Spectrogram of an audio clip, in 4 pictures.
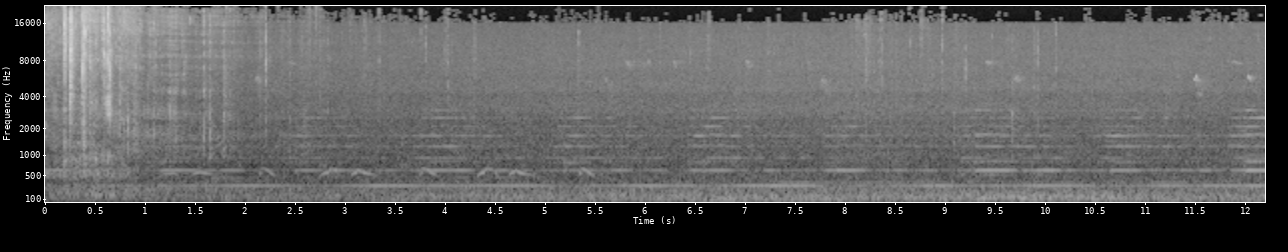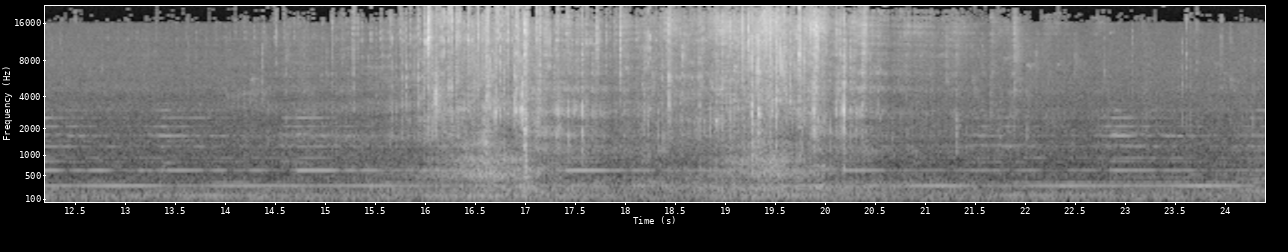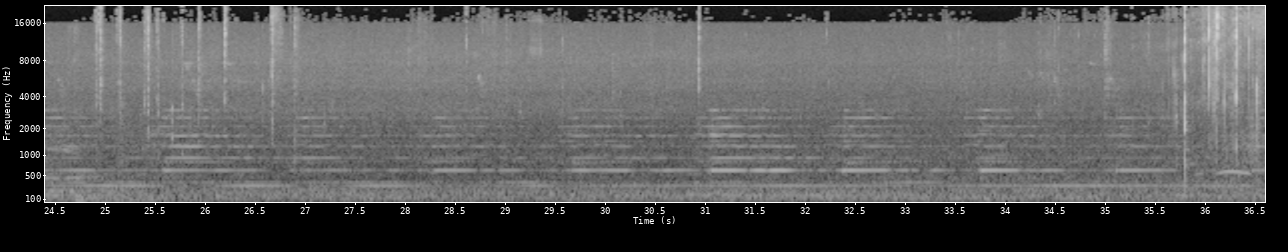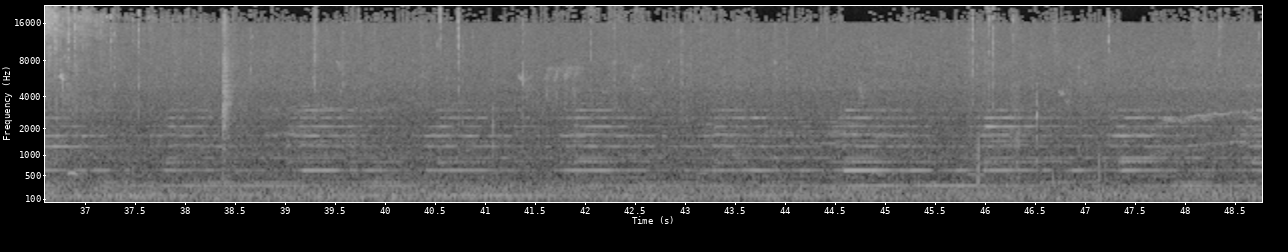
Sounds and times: acorns falling 0:00.0 - 0:02.8
bicycles circulating on it 0:00.0 - 0:48.7
two trains 0:00.0 - 0:48.7
Distant bells 0:02.4 - 0:48.7
acorns falling 0:14.4 - 0:22.1
acorns falling 0:35.6 - 0:37.3

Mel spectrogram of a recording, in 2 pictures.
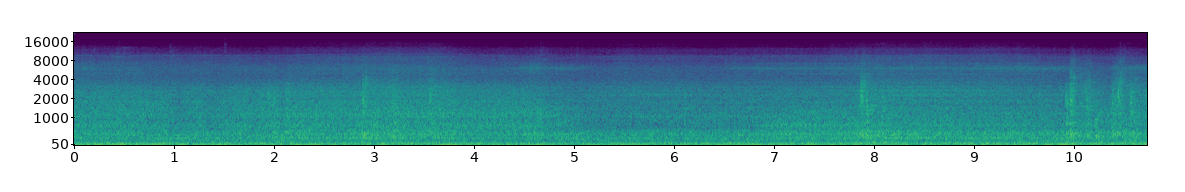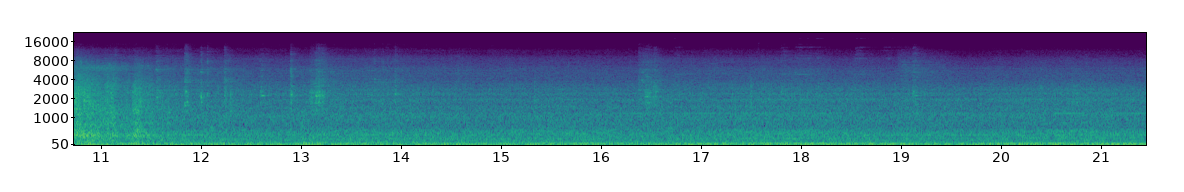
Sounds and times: building work 0:00.0 - 0:14.2

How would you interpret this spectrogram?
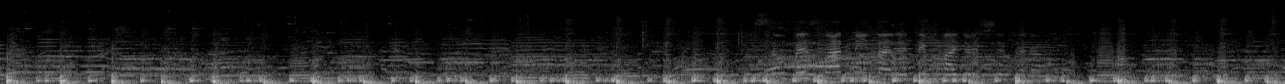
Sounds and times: musicans walking from house to house 0:00.0 - 0:12.8
traditional dance 0:00.0 - 0:12.8

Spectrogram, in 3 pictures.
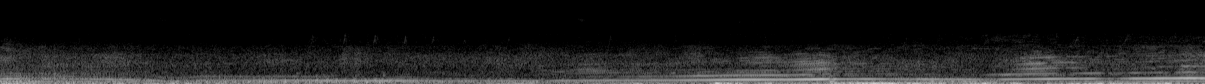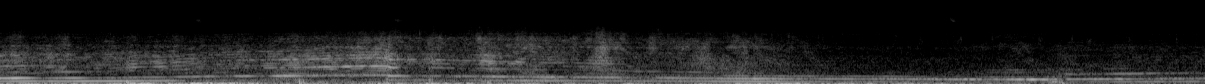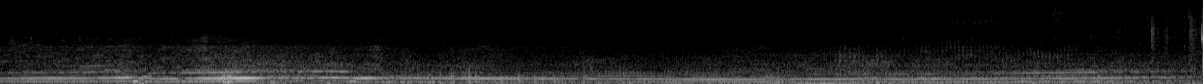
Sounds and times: motorcycle in distant landscape 0:00.0 - 0:36.1

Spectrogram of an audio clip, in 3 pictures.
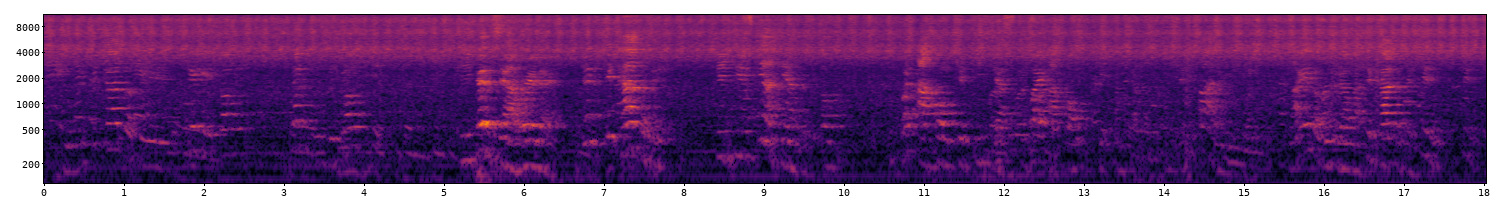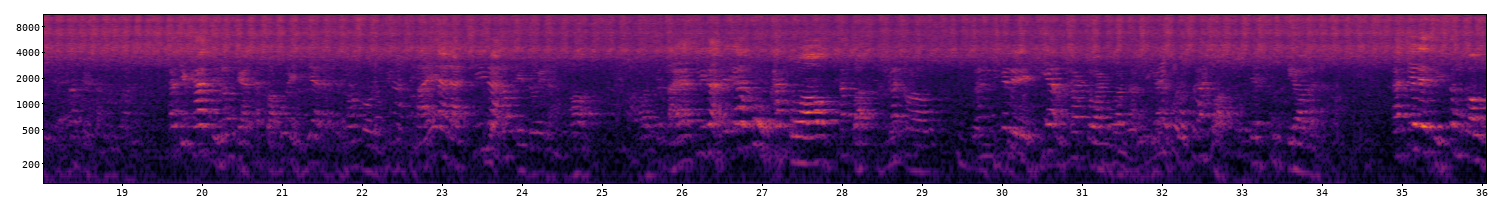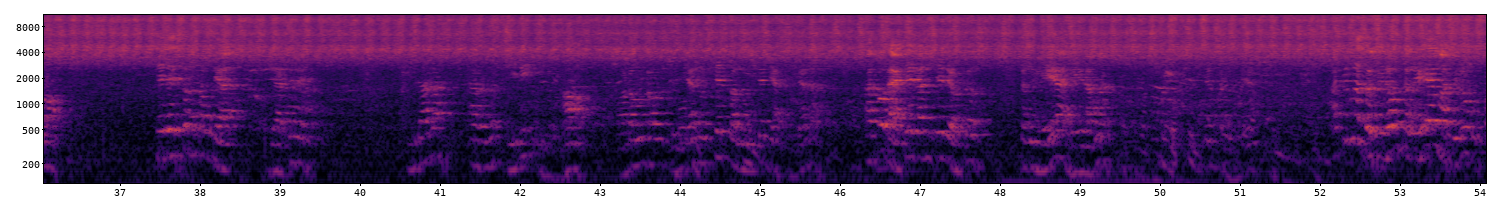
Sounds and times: Cicadas sound 0:00.0 - 0:54.0
Traffic sound 0:00.0 - 0:54.0

